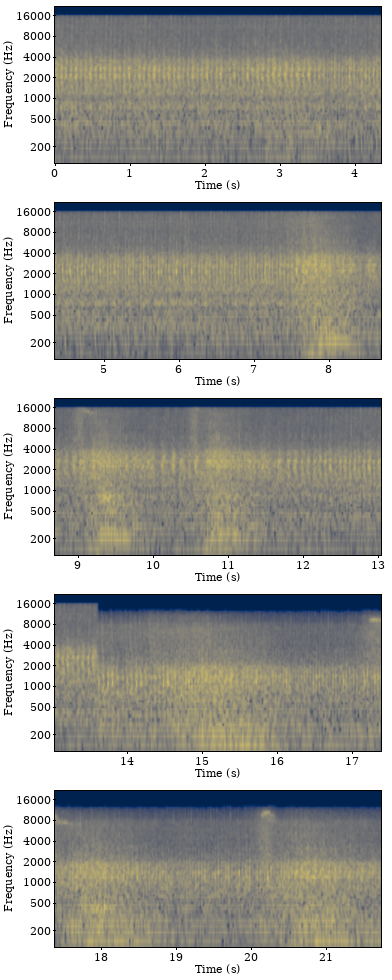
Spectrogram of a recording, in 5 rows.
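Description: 1995 Mercedes C36 AMG's 3.6-litre straight-six idling, then briefly brake-torqued in gear several times, the engine note rising and falling with each pull. This is a load test of freshly fitted polyurethane engine mounts.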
